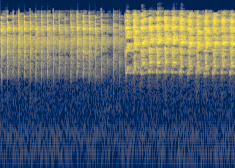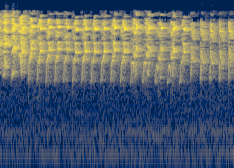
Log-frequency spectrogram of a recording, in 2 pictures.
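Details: Prize-winning pet lovebird, called paskun and gacor, sings a continuous, rapid, high-pitched rattling trill that briefly gets louder and shriller midway, then stays steady to the end.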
